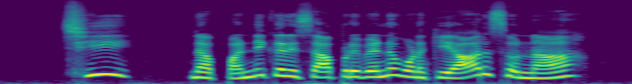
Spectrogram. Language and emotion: Tamil, disgusted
